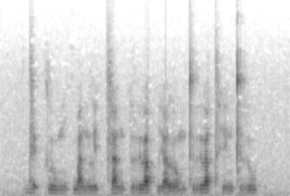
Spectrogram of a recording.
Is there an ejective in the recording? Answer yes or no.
no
